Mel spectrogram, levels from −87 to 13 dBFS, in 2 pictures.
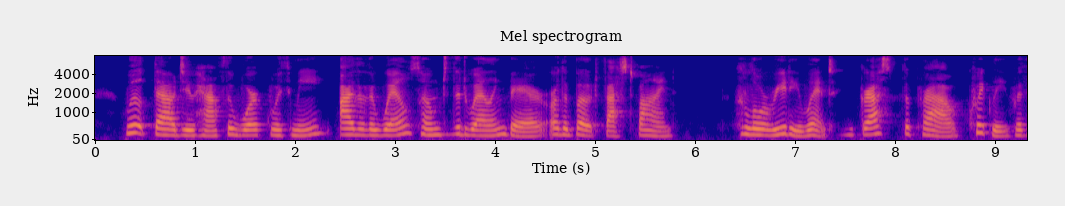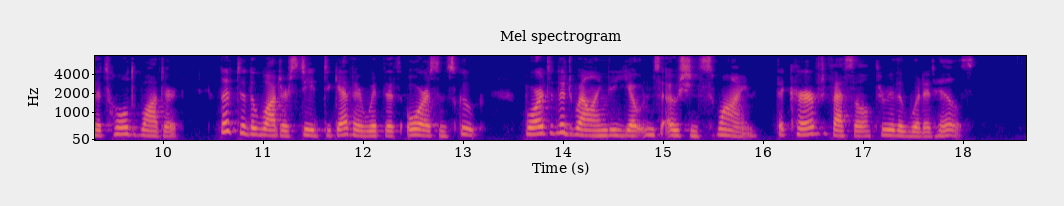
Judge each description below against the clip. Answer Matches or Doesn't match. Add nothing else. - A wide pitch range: Doesn't match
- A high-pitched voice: Matches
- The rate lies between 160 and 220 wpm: Matches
